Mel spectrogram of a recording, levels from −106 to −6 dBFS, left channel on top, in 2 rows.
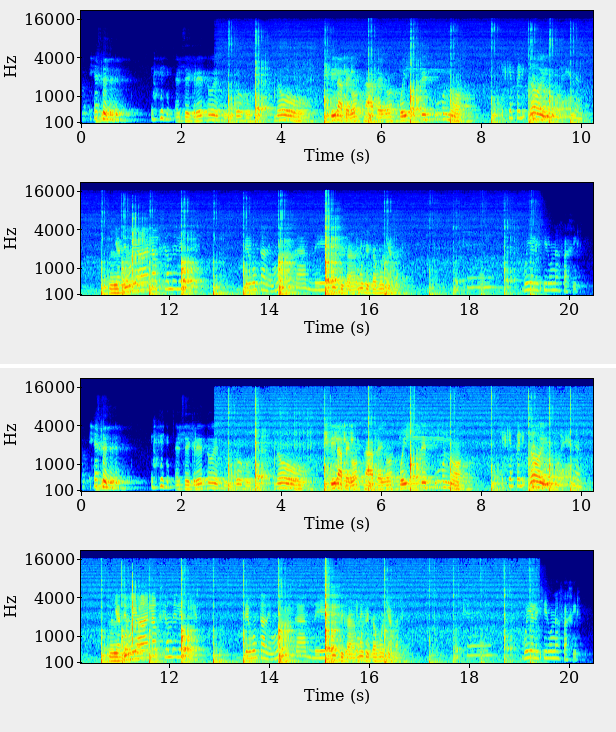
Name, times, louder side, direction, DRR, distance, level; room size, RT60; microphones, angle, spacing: voice 1, 0.4-0.7 2.1-3.4 3.8-4.5 5.0-7.6 9.0-9.4 10.8-11.5 15.2-16.6, right 1 dB, 45° right, 6 dB, 2.3 m, -32 dB
voice 2, 1.4-2.1 4.0-4.5 4.8-5.5 6.4-7.5 8.4-10.0 10.9-12.6 13.5-16.0 16.3-16.5 17.7-18.5 19.0-20.2, right 3 dB, 85° right, 11 dB, 1.8 m, -41 dB
Tap, 2.7-19.4, right 2 dB, 60° right, 4.2 m, -37 dB
28.5 x 24.0 x 8.7 m, 0.82 s
head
